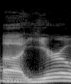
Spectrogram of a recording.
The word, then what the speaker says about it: Jiro: Euro, it's spelled Jiro.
